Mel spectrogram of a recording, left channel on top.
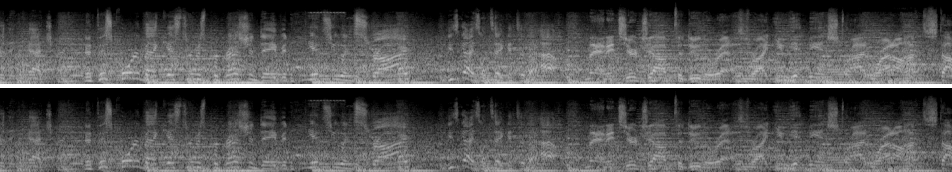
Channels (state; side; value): quieter; right; 5.8 dB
